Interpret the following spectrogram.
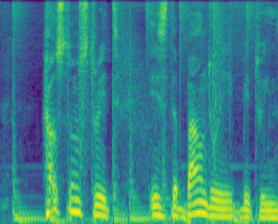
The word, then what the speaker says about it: Houston: Houston. It's spelled like the city of Houston in Texas, but pronounced Houston. Houston Street is the boundary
